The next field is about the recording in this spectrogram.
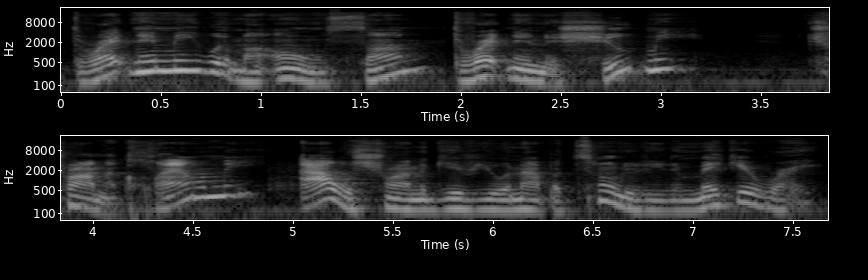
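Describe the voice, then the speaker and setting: A woman's voice: low-pitched, very animated, normal speed, slightly rough, voice pushed down, heavily acted. A woman voicing a bitter, menacing older male American gangster in an audio story, taunting and aggrieved. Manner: taunting, aggrieved street talk.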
